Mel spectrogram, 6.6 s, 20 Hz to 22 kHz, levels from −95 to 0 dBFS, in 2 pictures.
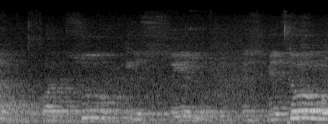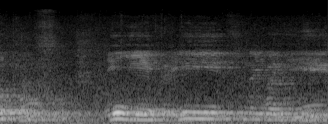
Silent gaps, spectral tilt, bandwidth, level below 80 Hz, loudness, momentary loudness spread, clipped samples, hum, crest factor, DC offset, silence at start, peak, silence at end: none; -7 dB/octave; 15 kHz; -56 dBFS; -35 LUFS; 14 LU; under 0.1%; none; 18 dB; under 0.1%; 0 s; -16 dBFS; 0 s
